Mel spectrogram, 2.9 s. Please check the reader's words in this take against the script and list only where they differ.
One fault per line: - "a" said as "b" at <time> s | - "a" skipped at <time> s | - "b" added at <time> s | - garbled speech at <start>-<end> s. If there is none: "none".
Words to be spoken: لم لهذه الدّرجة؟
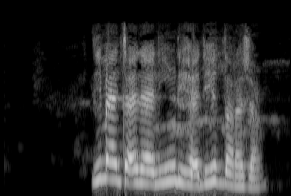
- "أنت أناني" added at 1.1 s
